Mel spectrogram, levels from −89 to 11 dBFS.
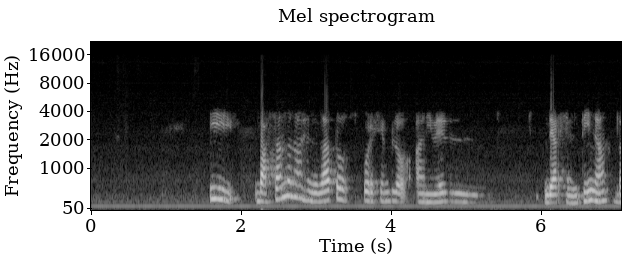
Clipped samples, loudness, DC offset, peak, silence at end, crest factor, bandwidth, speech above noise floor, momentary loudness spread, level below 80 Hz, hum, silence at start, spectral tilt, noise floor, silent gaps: under 0.1%; -20 LUFS; under 0.1%; -4 dBFS; 0 s; 16 dB; 7.2 kHz; 25 dB; 9 LU; -60 dBFS; none; 0.1 s; -8 dB/octave; -43 dBFS; none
